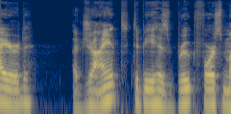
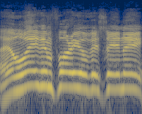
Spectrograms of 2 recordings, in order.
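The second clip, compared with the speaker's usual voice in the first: put-on drunken yelling voice, higher and louder; 13 semitones higher, 6 dB louder than usual. Retelling a scene where a slobbering drunk swordsman yells to nobody: imitating Inigo Montoya yelling drunk. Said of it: "he's yelling to nobody".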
